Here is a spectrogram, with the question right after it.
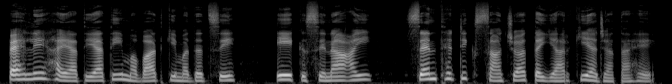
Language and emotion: Urdu, neutral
